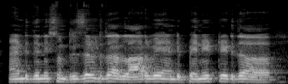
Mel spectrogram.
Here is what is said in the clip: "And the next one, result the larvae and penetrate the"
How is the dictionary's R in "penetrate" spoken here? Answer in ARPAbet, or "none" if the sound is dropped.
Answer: none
